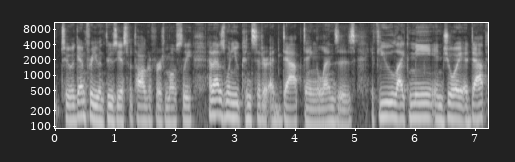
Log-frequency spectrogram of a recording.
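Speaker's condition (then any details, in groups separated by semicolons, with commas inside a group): No condition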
